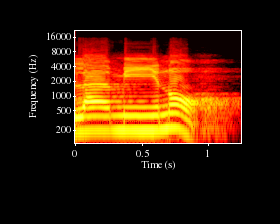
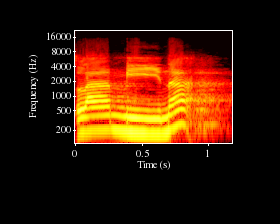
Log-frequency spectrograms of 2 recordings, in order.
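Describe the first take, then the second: First: The n syllable is heavy with a dark o vowel. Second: The n syllable is light with a clear a vowel. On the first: The speaker calls it wrong. "nun jangan dulu tebal ... Tidak lamino" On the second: The speaker calls it right. "pastikan tipis. Nun itu tipis"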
